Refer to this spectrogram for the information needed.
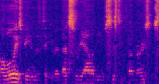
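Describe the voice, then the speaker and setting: Against noticeable background noise, a man with an Australian accent talks at a medium pitch and a fairly quick pace. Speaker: actor and filmmaker with cystic fibrosis. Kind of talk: webinar interview. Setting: online webinar. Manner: halting, many repetitions and fillers.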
